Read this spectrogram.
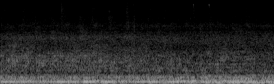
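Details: Easy washer, previously leaking water and noisy, after bearing service and clearing coins, sand and debris from the drum: steady, even low hum with no knocking, scraping or banging; runs smoothly.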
